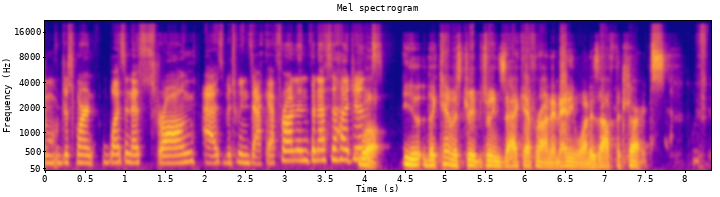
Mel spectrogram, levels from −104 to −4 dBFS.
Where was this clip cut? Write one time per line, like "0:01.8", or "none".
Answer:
0:01.9

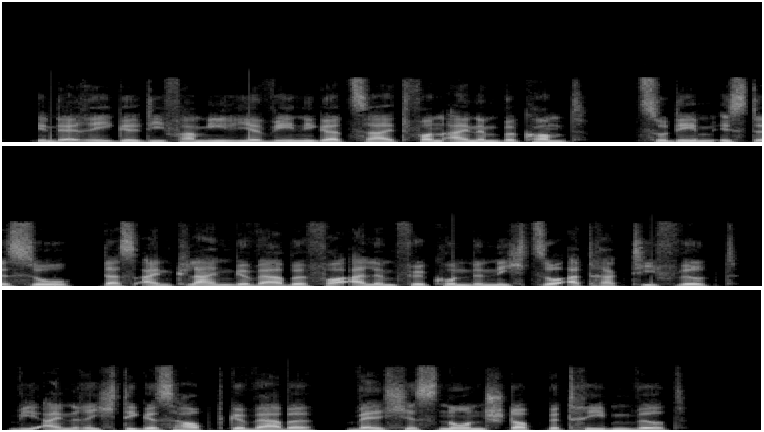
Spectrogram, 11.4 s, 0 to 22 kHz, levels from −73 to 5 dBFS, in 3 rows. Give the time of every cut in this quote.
0:03.0

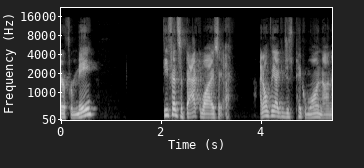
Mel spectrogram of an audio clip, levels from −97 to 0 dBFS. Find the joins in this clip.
0:03.2

